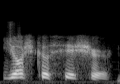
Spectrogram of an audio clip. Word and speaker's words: Joschka Fischer: And as you pointed out in your very, very interesting and informative article, many years ago, I will pronounce this wrong, Joschka Fischer, is it? – Joschka Fischer.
